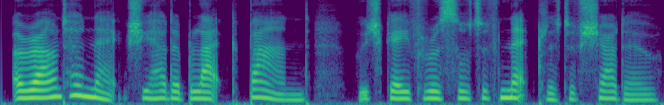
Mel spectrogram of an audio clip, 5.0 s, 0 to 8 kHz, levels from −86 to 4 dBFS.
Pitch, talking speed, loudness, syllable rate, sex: 195 Hz, 205 wpm, -20 LUFS, 4.6 syllables/s, female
